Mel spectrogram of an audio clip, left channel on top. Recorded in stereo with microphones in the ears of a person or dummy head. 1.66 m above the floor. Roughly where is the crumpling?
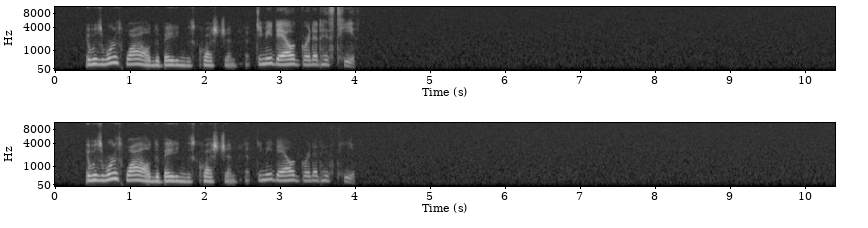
I don't hear crumpling.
